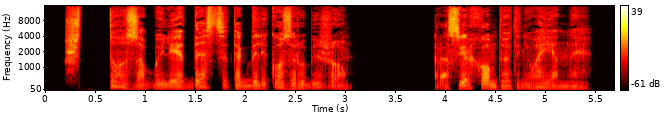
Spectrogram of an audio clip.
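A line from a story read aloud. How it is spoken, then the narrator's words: Muttered. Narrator (Russian): Пробормотал он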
